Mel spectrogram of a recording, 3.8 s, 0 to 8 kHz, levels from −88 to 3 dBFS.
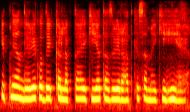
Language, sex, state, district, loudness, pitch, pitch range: Hindi, female, Uttar Pradesh, Lucknow, -15 LUFS, 245 Hz, 235-260 Hz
